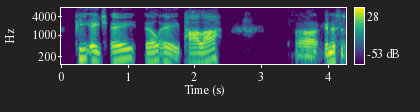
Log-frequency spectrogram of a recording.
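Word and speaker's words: Phala: And this is a sub-district called Pala, PH, but the H is silent, P-H-A-L-A, Pala. And this is Pala Beach.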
